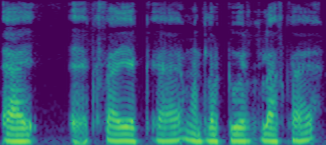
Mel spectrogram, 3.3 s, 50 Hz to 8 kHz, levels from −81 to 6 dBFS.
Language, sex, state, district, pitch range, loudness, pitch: Hindi, male, Jharkhand, Deoghar, 135-145 Hz, -17 LUFS, 140 Hz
